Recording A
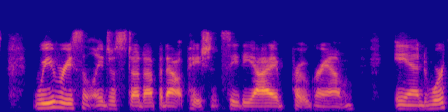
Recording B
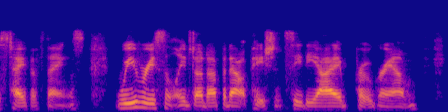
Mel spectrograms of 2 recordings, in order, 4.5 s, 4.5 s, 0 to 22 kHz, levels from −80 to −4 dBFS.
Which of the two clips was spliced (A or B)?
B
